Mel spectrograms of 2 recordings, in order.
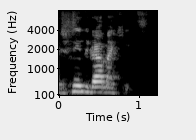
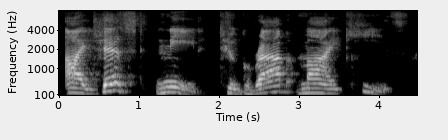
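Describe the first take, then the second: First: It is said quickly with the words run together. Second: It is said slowly with each word kept separate. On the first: It is natural everyday speech. "Do you hear how I said that without pausing, without thinking too much about it?" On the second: It is made easy for a learner to follow. "So I'm breaking everything down"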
